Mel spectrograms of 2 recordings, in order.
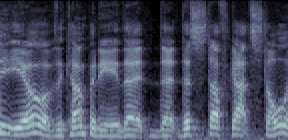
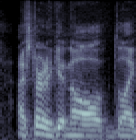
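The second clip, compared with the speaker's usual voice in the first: ordinary talk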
